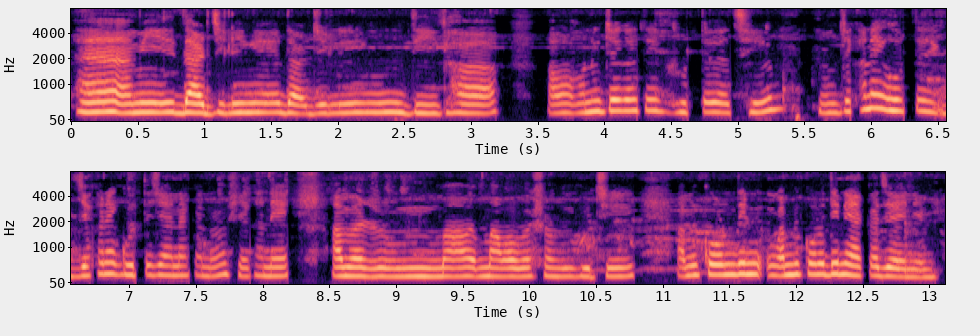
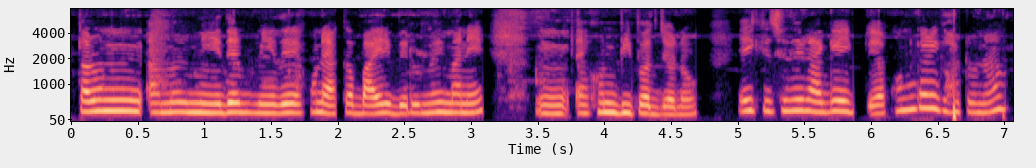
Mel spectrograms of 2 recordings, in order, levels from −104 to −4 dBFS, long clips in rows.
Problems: none marked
